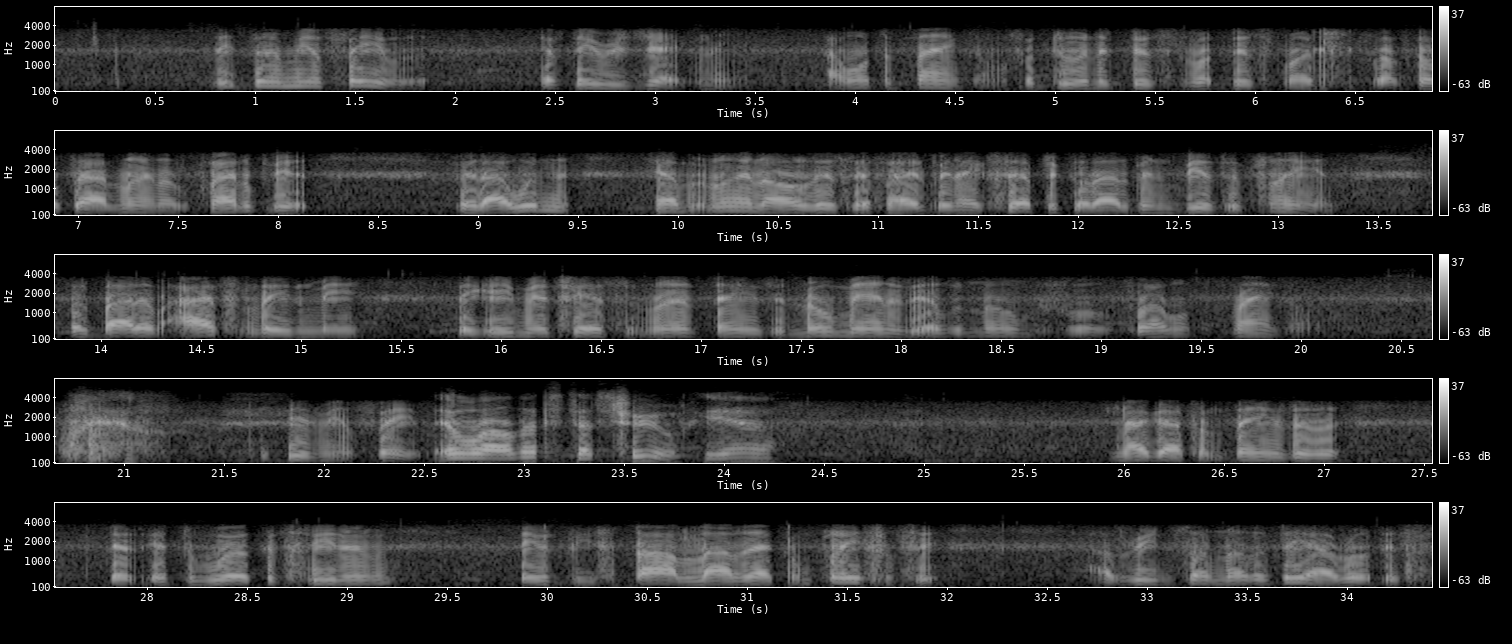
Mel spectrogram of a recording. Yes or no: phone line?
yes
